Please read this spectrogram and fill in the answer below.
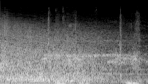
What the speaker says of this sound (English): Oh my God, you shot him.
